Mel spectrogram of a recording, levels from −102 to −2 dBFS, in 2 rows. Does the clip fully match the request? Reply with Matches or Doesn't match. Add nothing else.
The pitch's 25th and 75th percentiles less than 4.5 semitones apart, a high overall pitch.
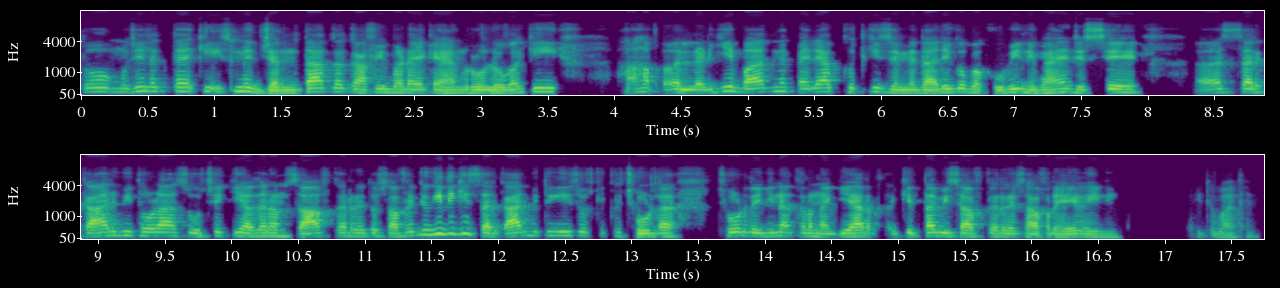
Doesn't match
